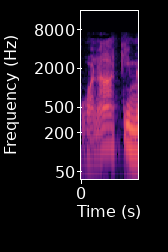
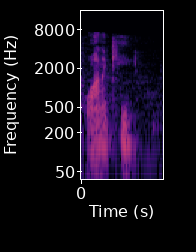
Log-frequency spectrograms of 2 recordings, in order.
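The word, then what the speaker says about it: Waunakee: Not everybody would be able to pronounce that, but it's Wanakee, Wisconsin. It looks like Wanakee maybe, but it's not. It's Wanakee. Anyway, and she says there's a lot of things you can do with variable print to improve marketing results.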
